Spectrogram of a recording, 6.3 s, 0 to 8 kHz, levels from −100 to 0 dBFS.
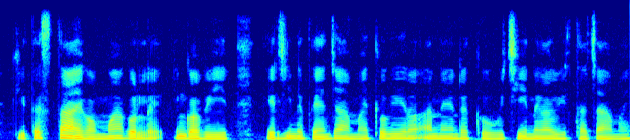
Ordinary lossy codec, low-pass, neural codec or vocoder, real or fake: none; 7.2 kHz; none; real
